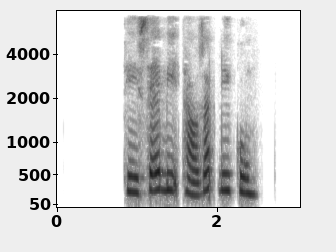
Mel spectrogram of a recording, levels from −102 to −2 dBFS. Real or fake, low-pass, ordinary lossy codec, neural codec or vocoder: real; 7.2 kHz; AAC, 32 kbps; none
